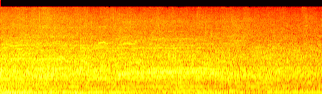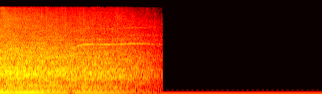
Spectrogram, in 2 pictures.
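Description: Recorded gospel band music at the end of a song, its final chord held over a haze of cymbal wash and fading steadily. It cuts to dead silence nearly five seconds in.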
